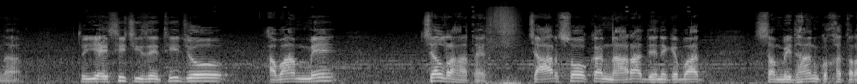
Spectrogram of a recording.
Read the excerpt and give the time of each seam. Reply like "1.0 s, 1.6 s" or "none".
5.0 s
